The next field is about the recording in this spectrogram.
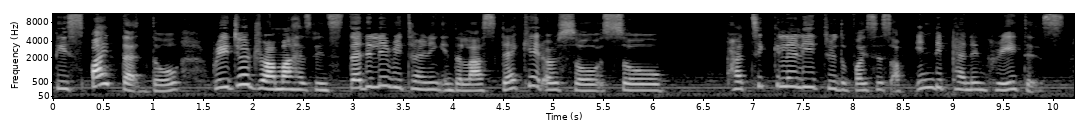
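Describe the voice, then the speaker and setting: Higher-voiced woman reading, faint background noise. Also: animated, unhurried, fairly bright tone. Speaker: student presenter in a group presentation. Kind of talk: scripted informational narration, read out.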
